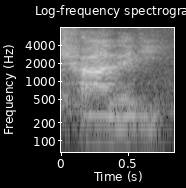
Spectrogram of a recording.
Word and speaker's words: Carnegie: Where am I putting the stress in this word? Carnegie. I don't know. Or Carnegie. How do you say it correctly? Australian, it's Carnegie.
